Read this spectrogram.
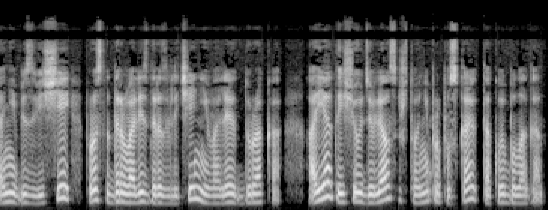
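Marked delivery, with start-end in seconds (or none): none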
